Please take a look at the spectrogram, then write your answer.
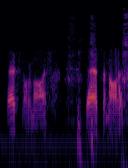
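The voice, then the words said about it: Put-on Australian accent, Crocodile Dundee. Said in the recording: “Can you do an Australian accent for us? ... You pull the old Crocodile Dundee on me, huh?”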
